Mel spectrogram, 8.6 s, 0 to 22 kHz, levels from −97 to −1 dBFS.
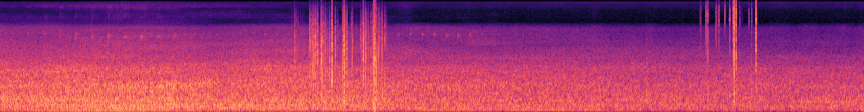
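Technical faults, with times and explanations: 2.92–3.88 s and 7.00–7.57 s, cable scratch noise: dense, uneven scratching bursts, first louder than the sound, then about equal, likely from a worn connector's contact resistance fluctuating.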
